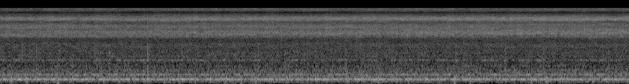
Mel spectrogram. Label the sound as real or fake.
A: fake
